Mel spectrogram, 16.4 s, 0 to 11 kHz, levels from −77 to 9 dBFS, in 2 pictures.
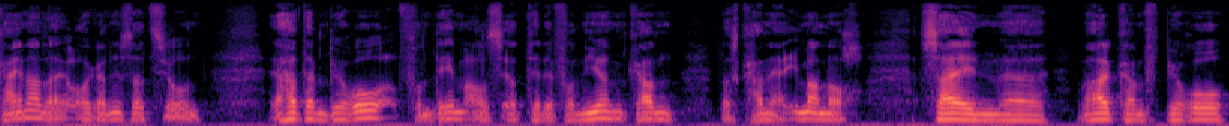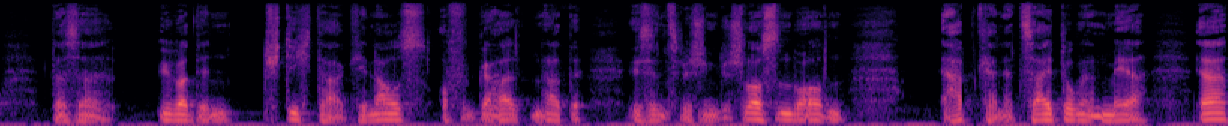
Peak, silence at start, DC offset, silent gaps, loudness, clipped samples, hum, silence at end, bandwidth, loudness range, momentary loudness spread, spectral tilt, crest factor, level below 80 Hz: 0 dBFS; 0 s; under 0.1%; none; -25 LUFS; under 0.1%; none; 0 s; 10.5 kHz; 7 LU; 15 LU; -6 dB/octave; 24 dB; -48 dBFS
